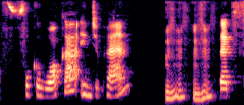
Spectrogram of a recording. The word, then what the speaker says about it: Fukuoka: They're going in December to, oh my God, I'll say it wrong, Fukuoka in Japan. That's Fukuoka.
